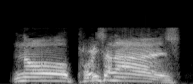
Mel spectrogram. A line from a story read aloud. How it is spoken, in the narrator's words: a French knight shouted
